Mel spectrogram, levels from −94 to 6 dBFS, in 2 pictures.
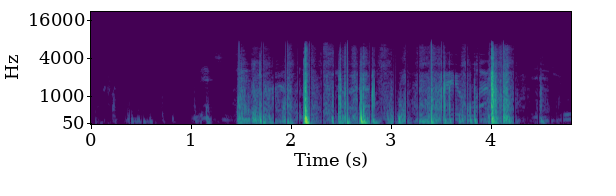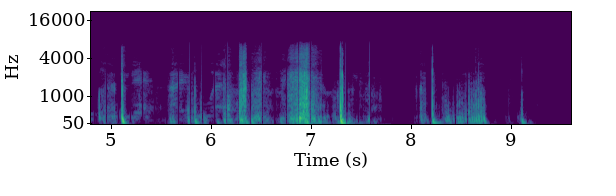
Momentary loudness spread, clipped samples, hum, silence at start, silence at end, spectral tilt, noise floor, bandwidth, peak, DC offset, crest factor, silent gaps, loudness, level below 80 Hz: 24 LU; under 0.1%; none; 1.45 s; 0.45 s; -7 dB/octave; -54 dBFS; 7.4 kHz; -4 dBFS; under 0.1%; 30 dB; none; -32 LUFS; -46 dBFS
